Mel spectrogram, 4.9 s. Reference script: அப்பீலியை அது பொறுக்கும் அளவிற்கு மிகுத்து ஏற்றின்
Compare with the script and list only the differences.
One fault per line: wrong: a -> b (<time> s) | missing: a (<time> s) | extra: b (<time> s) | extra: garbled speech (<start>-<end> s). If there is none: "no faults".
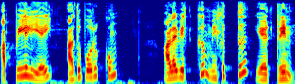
no faults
